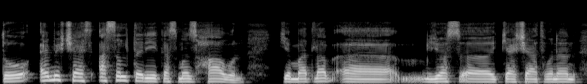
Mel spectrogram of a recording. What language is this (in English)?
Kashmiri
